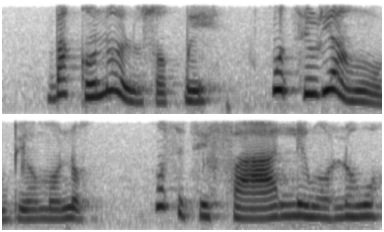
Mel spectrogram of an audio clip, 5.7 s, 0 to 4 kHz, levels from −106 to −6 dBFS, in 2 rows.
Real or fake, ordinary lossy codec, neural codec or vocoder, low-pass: fake; none; vocoder, 22.05 kHz, 80 mel bands, Vocos; 3.6 kHz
